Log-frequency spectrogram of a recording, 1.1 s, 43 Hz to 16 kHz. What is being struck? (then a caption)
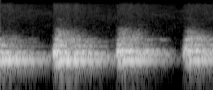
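Metal resonator guitar body. A metal tri-cone resophonic guitar body is tapped repeatedly by hand, each tap giving a hollow, clanky metallic ring centered around 300 Hz that fades quickly. The tapped metal body has a tinny, not very pleasant sound.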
